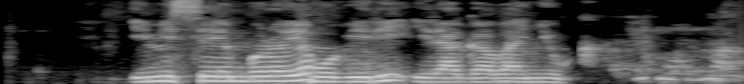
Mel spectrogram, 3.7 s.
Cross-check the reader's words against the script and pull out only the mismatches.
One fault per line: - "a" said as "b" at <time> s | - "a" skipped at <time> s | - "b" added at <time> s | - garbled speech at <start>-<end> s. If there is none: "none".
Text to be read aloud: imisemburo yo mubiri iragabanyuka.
none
